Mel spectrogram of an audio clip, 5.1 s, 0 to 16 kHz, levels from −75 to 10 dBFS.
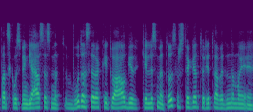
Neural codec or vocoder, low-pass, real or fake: codec, 16 kHz, 0.8 kbps, ZipCodec; 7.2 kHz; fake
